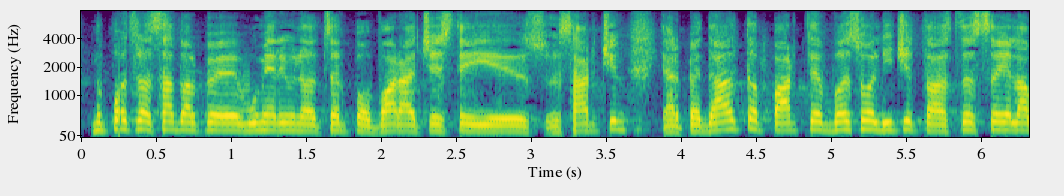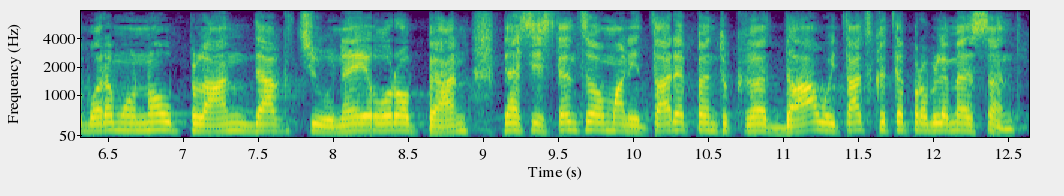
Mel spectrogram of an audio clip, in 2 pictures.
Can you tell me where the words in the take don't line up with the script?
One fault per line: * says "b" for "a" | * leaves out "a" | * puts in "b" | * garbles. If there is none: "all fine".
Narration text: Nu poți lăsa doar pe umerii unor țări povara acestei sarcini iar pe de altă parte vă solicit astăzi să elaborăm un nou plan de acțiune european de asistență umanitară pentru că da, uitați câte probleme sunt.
all fine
